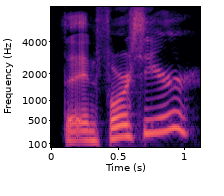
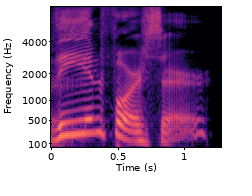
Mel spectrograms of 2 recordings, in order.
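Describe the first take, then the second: First: The long E sound is inside 'Enforcer'. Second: The long E sound is on 'the'. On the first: The speaker calls it wrong. "Long E sound" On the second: The speaker calls it right. "the long E is in the, not Enforcer"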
